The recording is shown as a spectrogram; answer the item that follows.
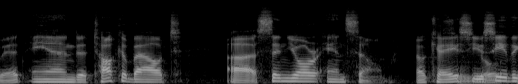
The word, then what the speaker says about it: Anselm: I always say his name wrong. I say how do you say Anselm. it? Anselm. St. Yeah, Anselm.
